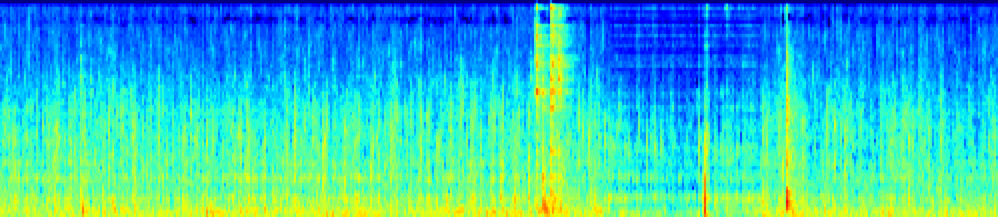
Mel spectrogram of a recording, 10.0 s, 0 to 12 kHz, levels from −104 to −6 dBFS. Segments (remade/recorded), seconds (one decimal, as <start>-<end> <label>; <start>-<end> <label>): 0.0-6.1 recorded; 6.1-7.6 remade; 7.6-10.0 recorded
